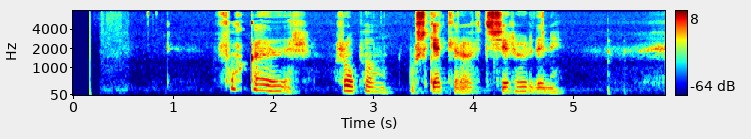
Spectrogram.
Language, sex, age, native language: Icelandic, female, 50-59, Icelandic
